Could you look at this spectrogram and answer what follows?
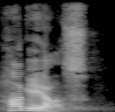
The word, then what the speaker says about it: hagios: The Greek word, if we were to spell it or say it in English, is hagias.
